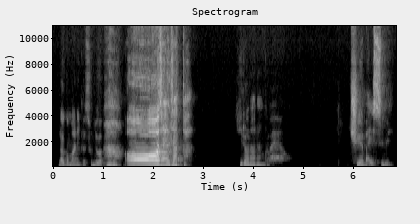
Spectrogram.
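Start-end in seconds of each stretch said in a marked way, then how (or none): 1.4-2.8 put-on waking girl. Girl wakes up.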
